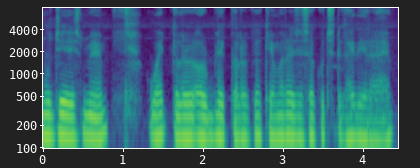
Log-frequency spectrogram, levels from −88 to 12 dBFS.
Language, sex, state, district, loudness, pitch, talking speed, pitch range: Hindi, male, Arunachal Pradesh, Longding, -16 LUFS, 130 Hz, 200 wpm, 130-135 Hz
